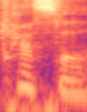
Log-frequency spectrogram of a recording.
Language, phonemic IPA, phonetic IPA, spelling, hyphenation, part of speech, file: German, /ˈkasəl/, [ˈka.sl̩], Kassel, Kas‧sel, proper noun, De-Kassel.ogg
- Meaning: 1. Kassel (an independent city in northern Hesse, Germany) 2. a rural district of Hesse, surrounding but not including the city of Kassel, which nevertheless serves as its administrative seat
